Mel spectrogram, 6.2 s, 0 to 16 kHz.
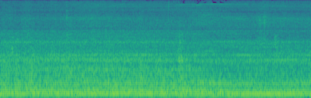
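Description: Seibu 4000 series electric train heard from inside the passenger car: steady running noise with a low, even hum.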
